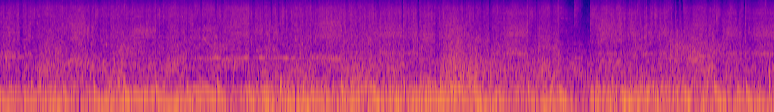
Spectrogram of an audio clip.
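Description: A minigun fires in the Warframe game, a dense, loud, continuous hail of rapid shots mixed with booming impacts and crashes, running without pause nearly the whole time.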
